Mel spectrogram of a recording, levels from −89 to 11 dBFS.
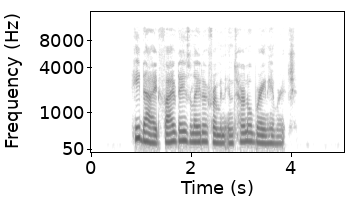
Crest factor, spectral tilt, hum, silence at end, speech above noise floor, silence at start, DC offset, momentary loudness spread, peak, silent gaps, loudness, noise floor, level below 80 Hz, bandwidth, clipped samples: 18 dB; -6.5 dB/octave; none; 1 s; over 55 dB; 0.85 s; under 0.1%; 13 LU; -20 dBFS; none; -36 LUFS; under -90 dBFS; -76 dBFS; 11.5 kHz; under 0.1%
